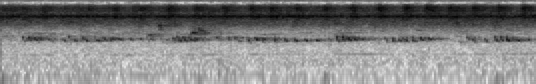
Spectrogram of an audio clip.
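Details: Muller's barbet calling in the woods: short rattling, pulsed notes at a low-mid pitch, repeated in bursts roughly every second, over a steady, loud, high insect hiss.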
